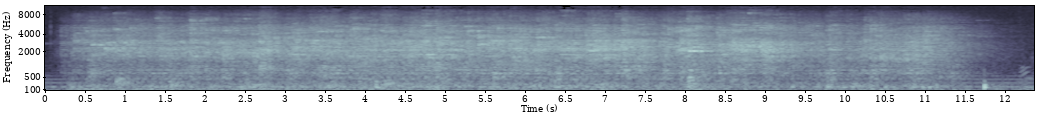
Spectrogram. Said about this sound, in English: It's the sound of lava flowing. Now, this was recorded in Hawaii on the slopes of Mount Kilauea. It's an active volcano. It was during an eruption in 1983.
